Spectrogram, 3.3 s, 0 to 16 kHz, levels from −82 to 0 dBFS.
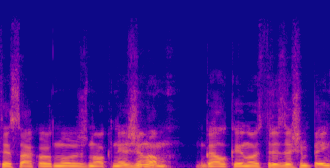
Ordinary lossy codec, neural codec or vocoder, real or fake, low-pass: AAC, 96 kbps; vocoder, 44.1 kHz, 128 mel bands, Pupu-Vocoder; fake; 14.4 kHz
